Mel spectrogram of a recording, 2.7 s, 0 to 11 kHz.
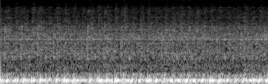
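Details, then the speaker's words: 1999 Polaris Sportsman 500 ATV after fuel pump replacement: steady, even low single-cylinder thump at idle, no misses, pops or surging; earlier popping blamed on bad fuel pump, no head gasket signs found; normal idle. "sitting here idle and nice"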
